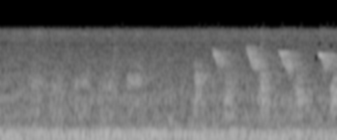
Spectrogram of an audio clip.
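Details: Nias hill myna delivering a quick run of four sharp, down-slurred whistles in about a second and a half, after quieter murmured notes, over a constant low background hum.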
